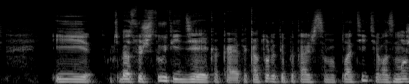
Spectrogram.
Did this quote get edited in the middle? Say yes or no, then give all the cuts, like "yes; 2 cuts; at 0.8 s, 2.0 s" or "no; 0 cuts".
yes; 1 cut; at 1.0 s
